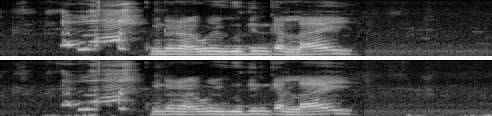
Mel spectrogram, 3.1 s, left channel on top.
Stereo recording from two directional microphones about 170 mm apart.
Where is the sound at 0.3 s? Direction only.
45° left (ahead or behind); by 2.2 s 25° left (ahead or behind).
